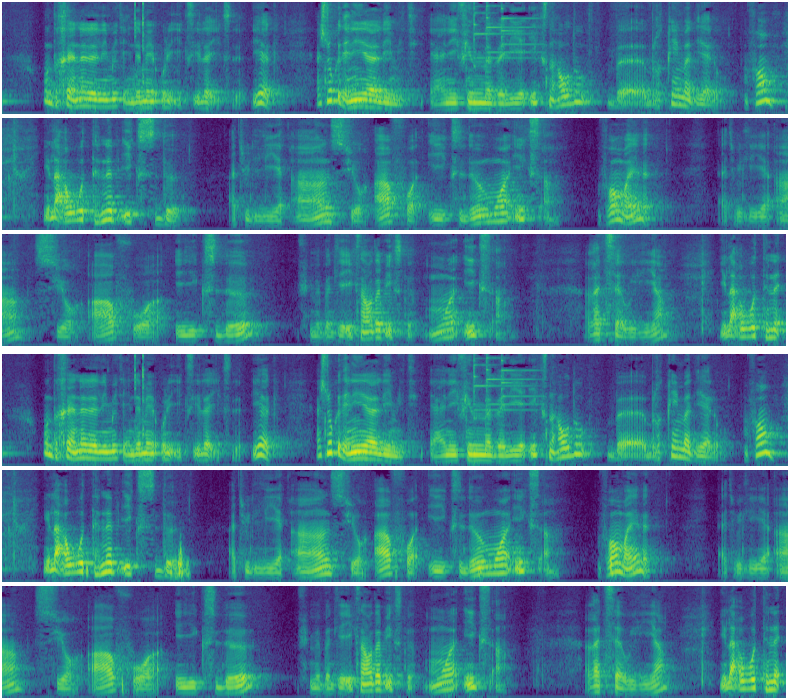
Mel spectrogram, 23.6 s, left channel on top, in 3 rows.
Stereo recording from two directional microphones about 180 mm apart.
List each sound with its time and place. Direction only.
0.4 s speech: 40° right (ahead or behind)
4.8 s speech: centre (ahead or behind)
5.3 s speech: 40° right (ahead or behind)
